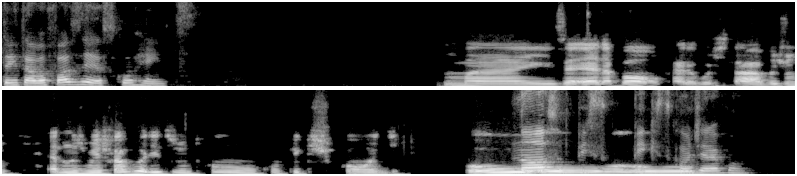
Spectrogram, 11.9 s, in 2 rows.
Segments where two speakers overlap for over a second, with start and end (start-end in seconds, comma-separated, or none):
9.8-11.3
